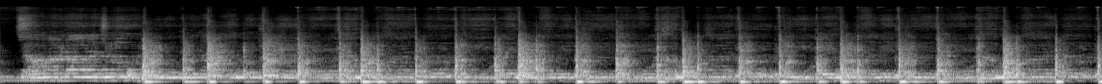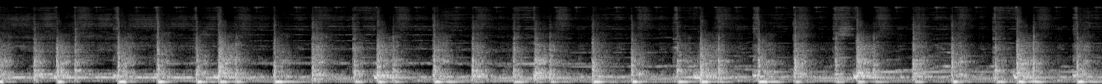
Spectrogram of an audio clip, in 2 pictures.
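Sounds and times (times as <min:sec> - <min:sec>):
djembe played by hand: 0:01.4 - 0:22.0.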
